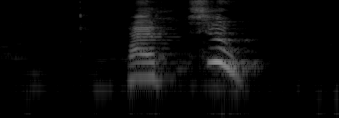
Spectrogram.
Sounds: Sneeze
